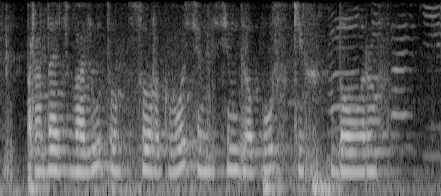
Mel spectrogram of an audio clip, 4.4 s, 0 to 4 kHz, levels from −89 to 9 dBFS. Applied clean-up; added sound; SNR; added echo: none; Train; 14 dB; reverberation time 0.6 s.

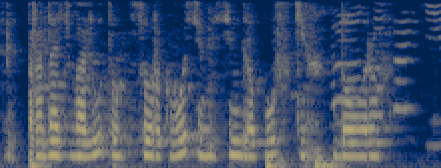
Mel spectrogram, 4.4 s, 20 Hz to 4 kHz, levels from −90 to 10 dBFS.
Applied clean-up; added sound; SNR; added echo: classical method WPE with log-MMSE.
